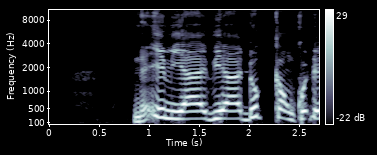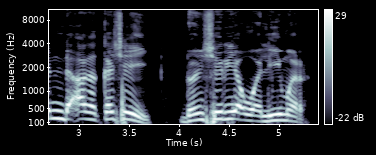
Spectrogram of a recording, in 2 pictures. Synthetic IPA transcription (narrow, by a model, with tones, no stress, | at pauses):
na˨ʔɪ˦mjaː˦bɪ˦ja˦dʊ˦kːɐ˨ŋkʷʊ˦ɗɪ˦nda˨ʔa˦ka˨kɐ˦ʃe˨ | dɔ˦nʃɪ˦rja˨wɐ˨liː˦mɐ˨r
